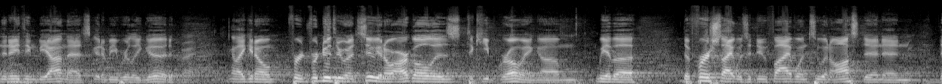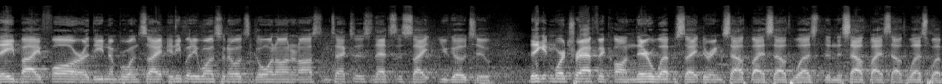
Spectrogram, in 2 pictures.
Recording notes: In a live podcast panel at Rockit Bar & Grill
